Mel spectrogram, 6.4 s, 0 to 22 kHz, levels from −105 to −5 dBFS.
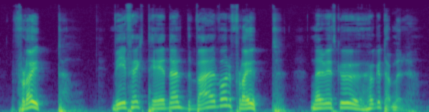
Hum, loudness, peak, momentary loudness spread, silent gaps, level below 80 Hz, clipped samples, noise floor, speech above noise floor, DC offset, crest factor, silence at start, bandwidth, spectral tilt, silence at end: none; -28 LUFS; -10 dBFS; 14 LU; none; -40 dBFS; under 0.1%; -54 dBFS; 28 dB; under 0.1%; 18 dB; 0.15 s; 18.5 kHz; -6.5 dB/octave; 0.2 s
